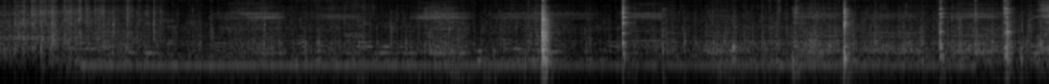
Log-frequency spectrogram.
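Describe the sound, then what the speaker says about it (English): Butter chicken sauce simmers quietly in a pan with fenugreek leaves, a soft bubbling hiss broken by a few sharp clicks and taps. "See it simmering."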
